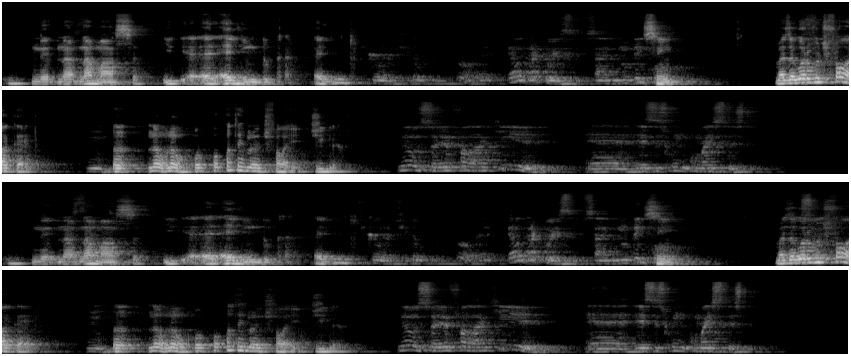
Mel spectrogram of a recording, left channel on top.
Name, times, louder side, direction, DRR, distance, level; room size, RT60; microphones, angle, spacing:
voice 1, 0.0-2.7 3.1-3.5 6.4-6.7 7.7-8.8 9.6-11.9, left 2 dB, 60° left, 9 dB, 0.9 m, -23 dB
voice 2, 0.6-1.0 1.9-2.2 3.7-6.8 8.0-8.2 9.3-9.6 12.4-13.9 14.3-15.9, equal, 55° right, -3 dB, 4.8 m, -38 dB
28.0 x 10.5 x 2.9 m, 0.79 s
head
